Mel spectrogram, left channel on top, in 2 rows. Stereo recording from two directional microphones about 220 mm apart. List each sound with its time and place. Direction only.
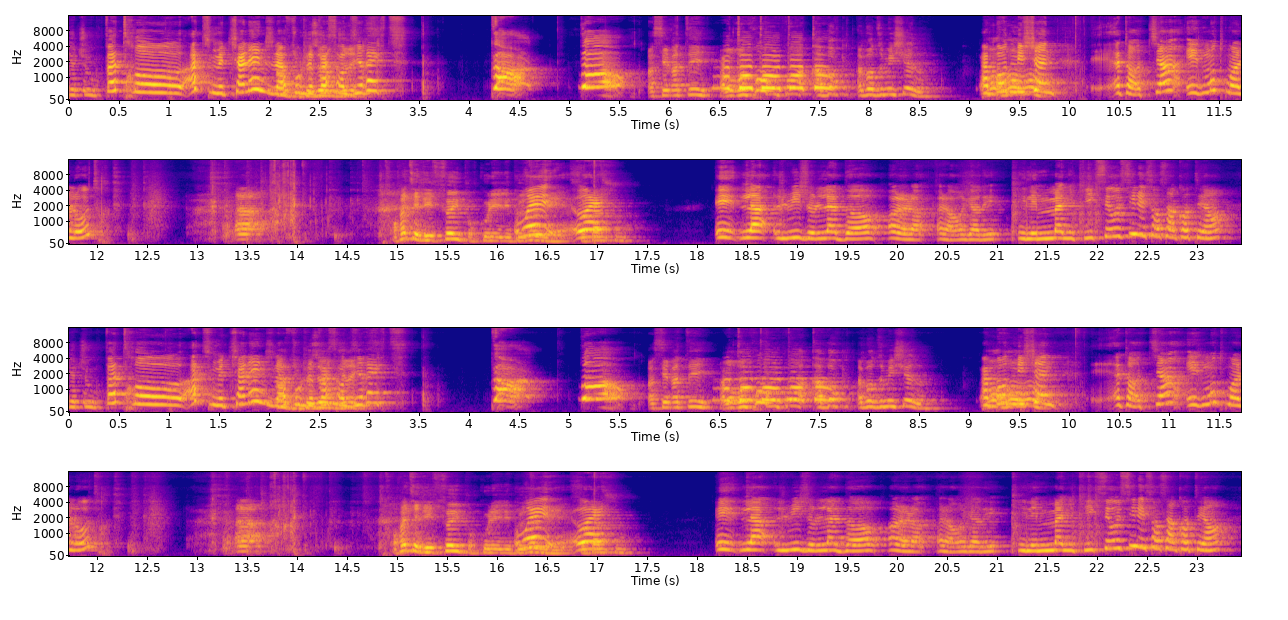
0.3 s a woman's voice: 30° left (ahead or behind)
2.4 s speech: 45° left (ahead or behind)
4.2 s a sound: 35° left (ahead or behind)
5.7 s speech: 55° left (ahead or behind)
6.7 s a woman's voice: 35° left (ahead or behind)
7.3 s speech: 50° left (ahead or behind)
9.0 s a woman's voice: 35° left (ahead or behind)
10.2 s a sound: 30° left (ahead or behind)
10.8 s a woman's voice: 35° left (ahead or behind)
13.7 s speech: 35° left (ahead or behind)
15.1 s speech: 50° left (ahead or behind)
16.1 s a woman's voice: 25° left (ahead or behind)
18.2 s a woman's voice: 30° left (ahead or behind); by 23.2 s 5° left (ahead or behind)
